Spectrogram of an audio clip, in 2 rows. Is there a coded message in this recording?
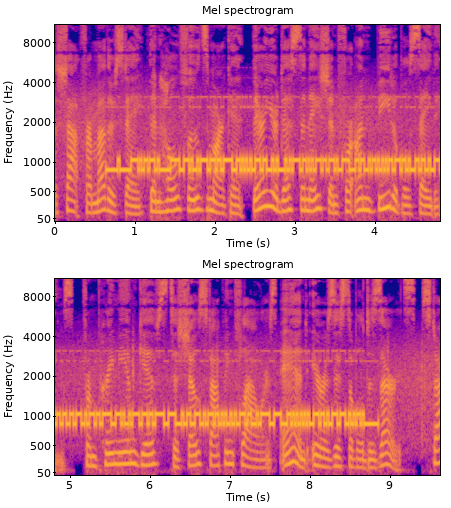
Yes: RTTY (45.45 baud, 170 Hz shift) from 0.6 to 8.8 s, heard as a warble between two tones, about 960 Hz centre, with static crashes and speech in English. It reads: THE TRACKER HOLDS UP IN THE TOWN FACTORY AND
